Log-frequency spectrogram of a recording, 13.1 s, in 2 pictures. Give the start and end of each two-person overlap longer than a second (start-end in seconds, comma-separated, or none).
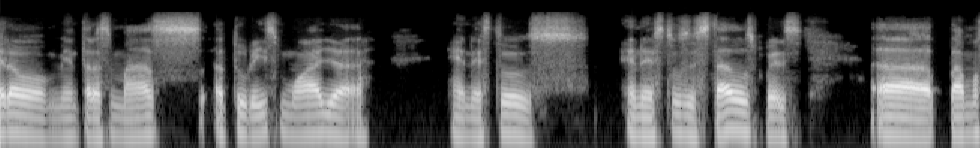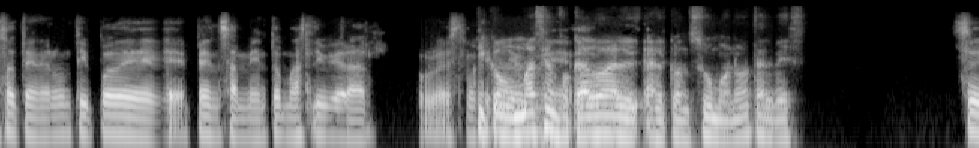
9.7-10.9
